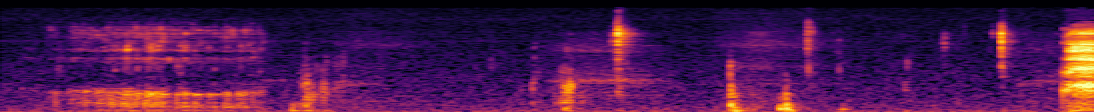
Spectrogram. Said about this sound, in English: I only had the dregs left in a cup, so I had to really work there. That was a really unpleasant noise.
